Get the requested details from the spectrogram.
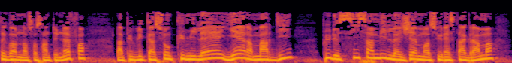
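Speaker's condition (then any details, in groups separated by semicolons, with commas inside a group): No condition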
